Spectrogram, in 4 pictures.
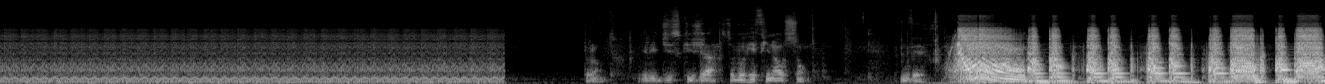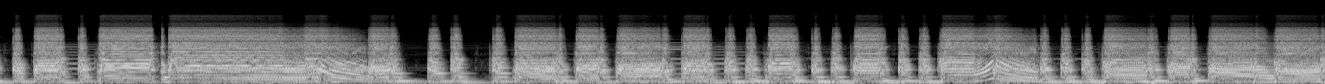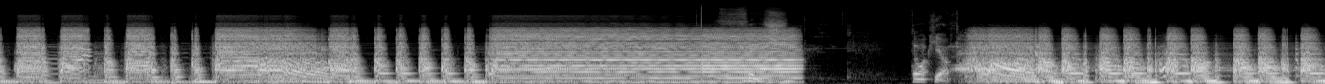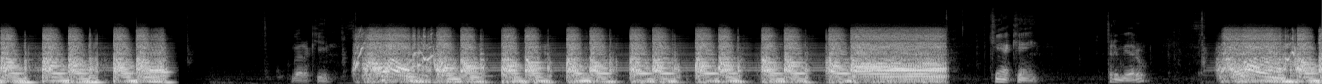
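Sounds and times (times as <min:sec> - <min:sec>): distorted electric guitar lead: 0:00.0 - 0:05.1, 0:09.4 - 0:34.6, 0:36.0 - 0:41.6, 0:43.3 - 0:49.3, 0:51.8 - 0:52.9.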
